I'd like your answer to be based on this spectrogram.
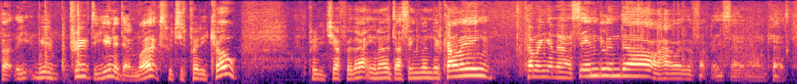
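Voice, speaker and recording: A man's voice: fairly high pitch, sing-song, normal speed, a little mellow, slight background noise. A British man talking in an informal, sweary, rambling way, switching between casual chat and CB radio calls. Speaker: CB radio operator and vlogger.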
